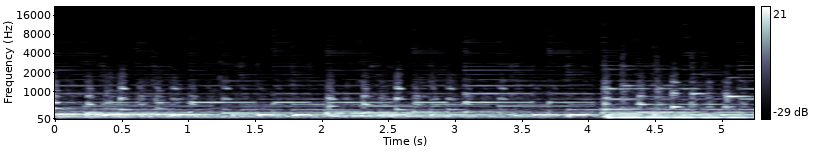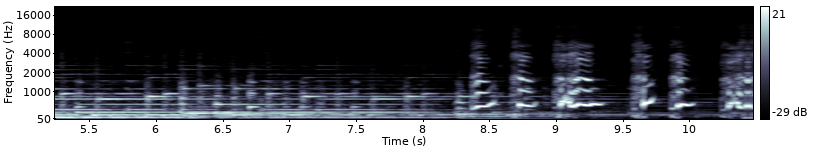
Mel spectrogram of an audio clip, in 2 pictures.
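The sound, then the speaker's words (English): After several seconds of layered, sustained tones, a person gives five or six short, squeaky vocal bursts in quick succession, mimicking the high-pitched call of a small bird about 3 inches long, fairly loud. “I don't know that our vocal cords are capable of mimicking something that's very high pitched, 3 inches long.”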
